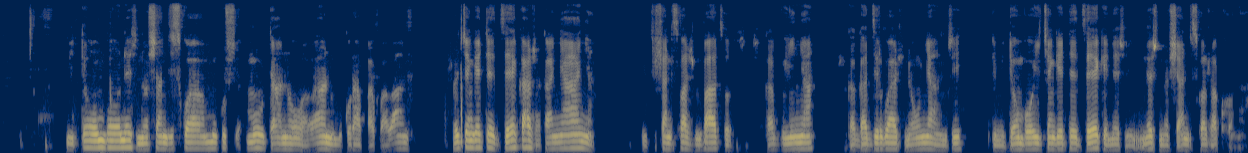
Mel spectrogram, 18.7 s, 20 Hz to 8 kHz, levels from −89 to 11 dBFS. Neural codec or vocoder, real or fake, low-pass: none; real; 7.2 kHz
